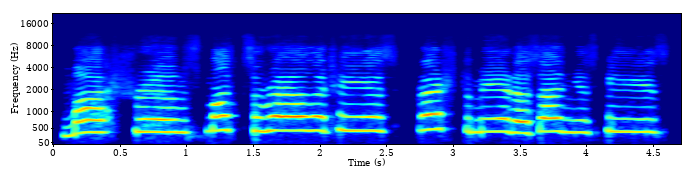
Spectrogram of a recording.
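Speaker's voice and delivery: high, loud shouted list. Acted. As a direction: burst in and shout the order. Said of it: "Pinky rushed in and shouted".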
